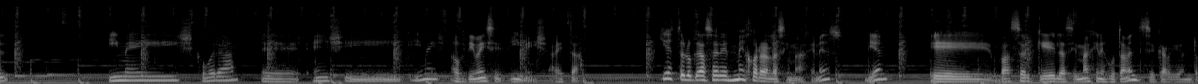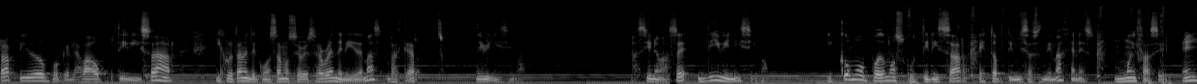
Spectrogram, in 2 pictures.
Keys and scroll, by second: 0.0-1.3 typing, 2.7-4.4 typing, 4.8 Escape, 5.5 j, 6.3 k, 6.6 shift+;, 7.7 k, 8.1 Return, 8.7 k, 9.5 j, 9.8 a, 10.2 Tab, 11.6 <, 15.2 Left, 18.1 g, 18.4 space, 20.7 BackSpace, 21.4 [, 23.2-23.9 typing.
